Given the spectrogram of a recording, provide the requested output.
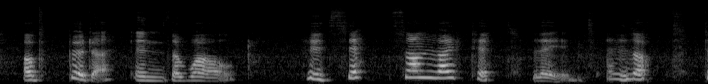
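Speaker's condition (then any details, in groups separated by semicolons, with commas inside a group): Cerebral palsy; oxygen starvation at birth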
